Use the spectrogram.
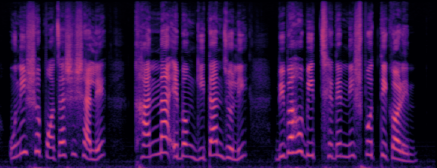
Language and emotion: Bengali, neutral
